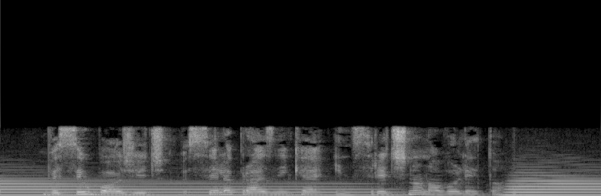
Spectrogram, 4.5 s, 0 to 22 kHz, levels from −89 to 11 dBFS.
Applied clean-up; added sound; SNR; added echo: none; Wind instrument, woodwind instrument; 1 dB; none.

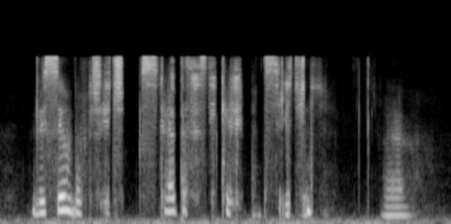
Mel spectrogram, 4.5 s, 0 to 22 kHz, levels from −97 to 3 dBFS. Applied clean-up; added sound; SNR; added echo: neural diffusion model UNIVERSE++.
